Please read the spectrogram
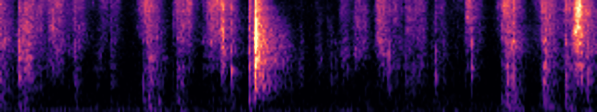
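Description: A deck of oracle cards being shuffled by hand: a run of soft, irregular card slaps and rustles, the sharpest one about two seconds in.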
